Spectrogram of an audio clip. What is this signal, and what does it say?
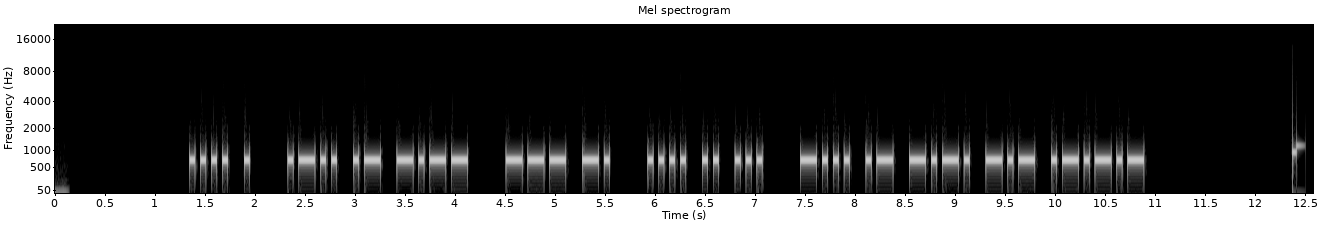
Morse code, heard as a keyed tone, about 22 wpm, 700 Hz. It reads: HE LAY ON HIS BACK.
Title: Sentences from Top 1000 Words - Review Part 2 - 22wpm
